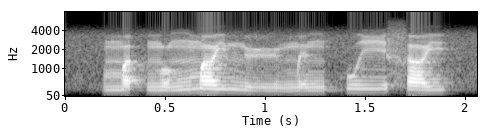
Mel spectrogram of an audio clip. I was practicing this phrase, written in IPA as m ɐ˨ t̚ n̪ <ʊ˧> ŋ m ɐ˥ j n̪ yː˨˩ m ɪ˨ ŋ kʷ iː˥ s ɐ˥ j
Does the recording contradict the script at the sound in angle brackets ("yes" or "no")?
yes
